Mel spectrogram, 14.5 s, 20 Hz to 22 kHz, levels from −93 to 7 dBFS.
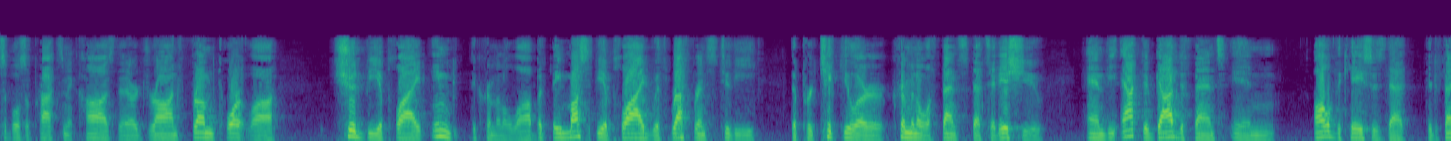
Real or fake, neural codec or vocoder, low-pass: real; none; 7.2 kHz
